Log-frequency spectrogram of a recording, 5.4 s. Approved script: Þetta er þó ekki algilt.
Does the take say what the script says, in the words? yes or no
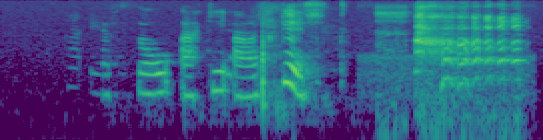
yes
